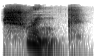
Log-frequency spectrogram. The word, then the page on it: shrink: British English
